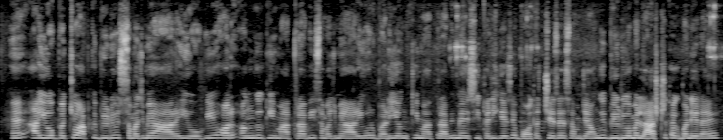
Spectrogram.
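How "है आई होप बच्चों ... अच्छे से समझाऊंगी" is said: usual speaking voice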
